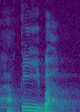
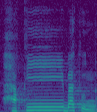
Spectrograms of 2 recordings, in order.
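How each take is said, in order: First: The word ends with a short -ah sound. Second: The word ends with the full -atun ending. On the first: The reader stops on the word. "kalau diwakafkan bisa kita baca haqibah" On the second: The word is read without stopping on it. "bukan haqibatun"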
